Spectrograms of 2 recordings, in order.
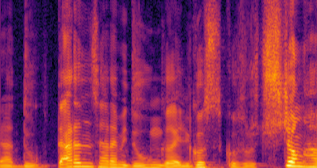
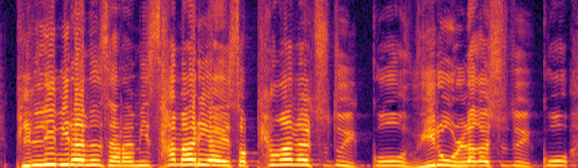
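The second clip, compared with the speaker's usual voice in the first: high, loud preaching climax; fervent preaching; 10 semitones higher, 8 dB louder than usual. Real, not acted. Preacher announcing the work of the Holy Spirit, fervent and loud. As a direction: proclaim it with full force.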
